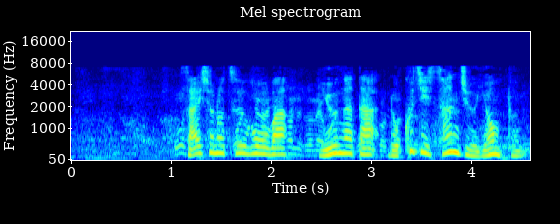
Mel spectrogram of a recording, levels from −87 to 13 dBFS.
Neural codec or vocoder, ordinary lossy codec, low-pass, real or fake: none; MP3, 32 kbps; 7.2 kHz; real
